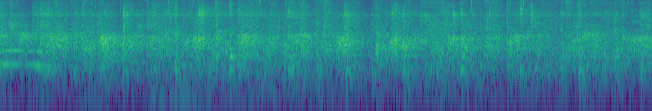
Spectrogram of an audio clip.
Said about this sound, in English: So a big round of applause wherever they are.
